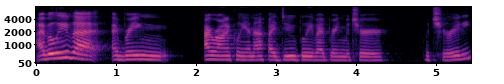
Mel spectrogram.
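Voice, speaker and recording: A woman speaks fairly quickly at a medium pitch, which varies in an ordinary way. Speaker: content creator and business partner. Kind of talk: casual chat. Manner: hesitant, uses fillers.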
